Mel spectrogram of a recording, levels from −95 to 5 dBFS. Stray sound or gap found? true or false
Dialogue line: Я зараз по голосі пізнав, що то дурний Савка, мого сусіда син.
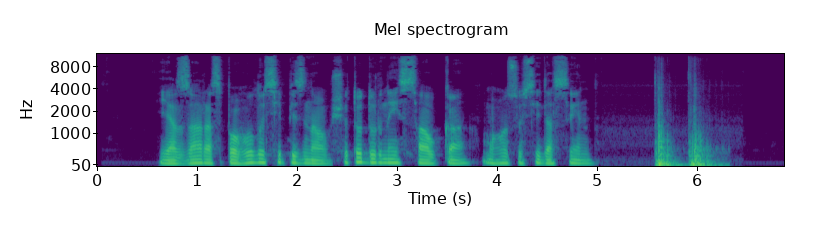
true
